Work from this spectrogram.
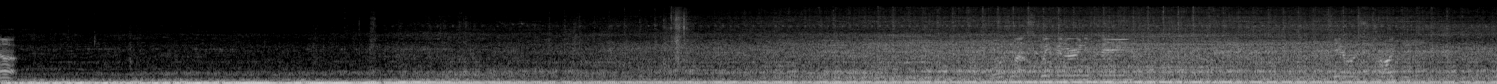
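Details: Fox Body Mustang, first start on a newly installed 130 amp alternator on a trimmed bracket with the stock belt, replacing a failed unit: a steady, even idle with a low rumble and no belt squeal or chirp.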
